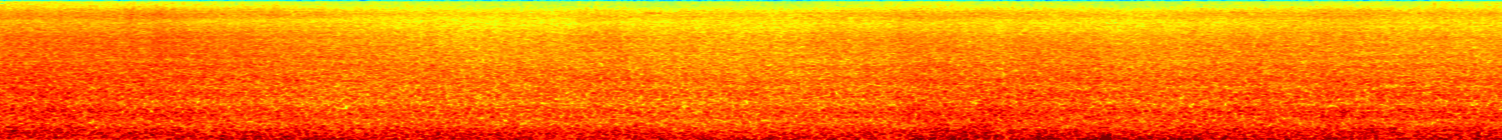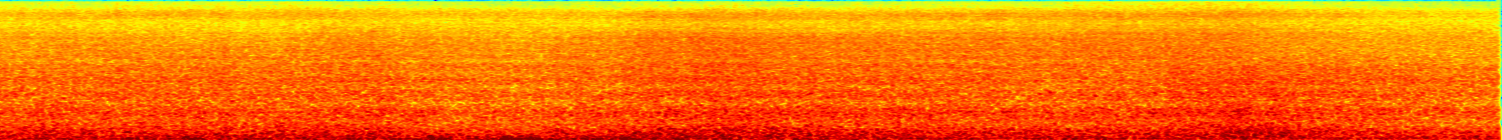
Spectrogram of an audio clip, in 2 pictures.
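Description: Small surf breaking and washing up a flat sandy beach: a steady rush of water that swells a little now and then.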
